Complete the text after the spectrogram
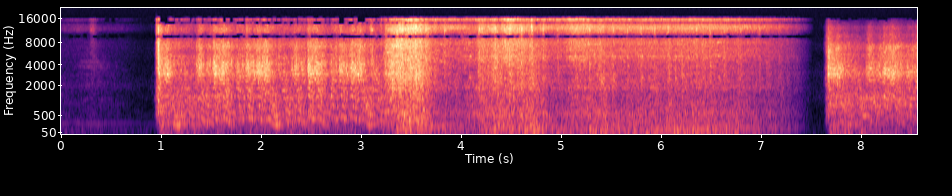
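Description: A car engine runs close by, revving unevenly.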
